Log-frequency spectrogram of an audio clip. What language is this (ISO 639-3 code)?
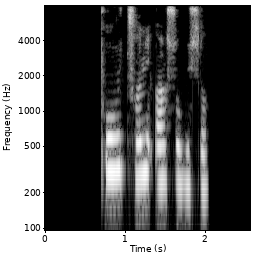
kat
